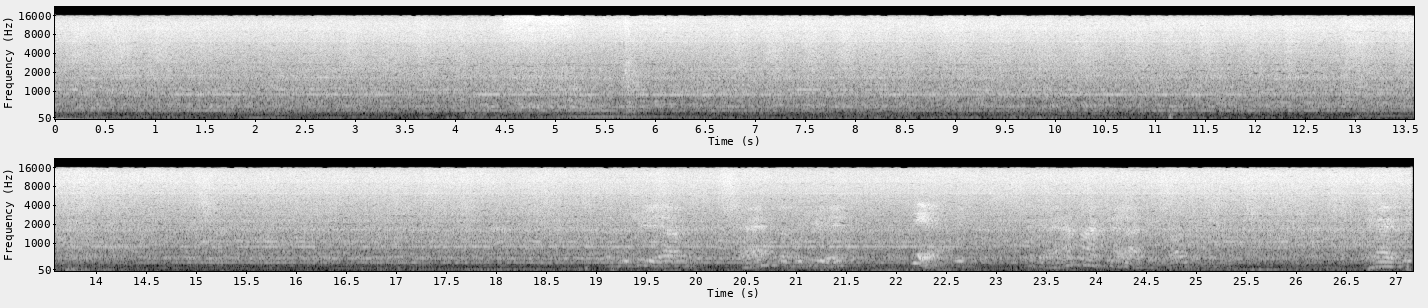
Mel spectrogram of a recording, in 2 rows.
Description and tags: HAIR DRYER
Recorded in a Italian Barber shop by Zoom H2N
Loud, Dryer, Bathroom, Sound, Hair, shop, barber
